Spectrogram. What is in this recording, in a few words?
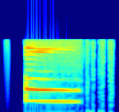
"bou1", cantonese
